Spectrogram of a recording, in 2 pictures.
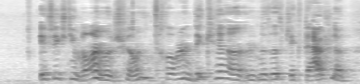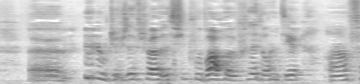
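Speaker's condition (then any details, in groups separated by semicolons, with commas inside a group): Multiple sclerosis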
